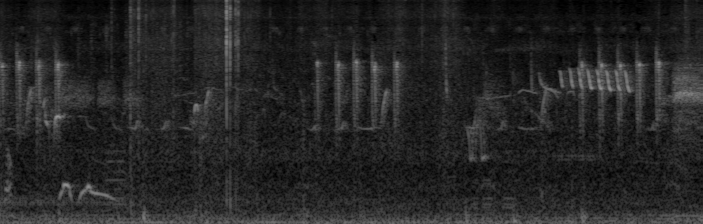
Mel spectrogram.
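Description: Small birds chirping and calling, with short falling notes throughout and a quick trill of about ten even notes near the end. A few sharp clicks or knocks come about three seconds in.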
